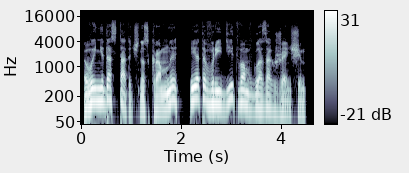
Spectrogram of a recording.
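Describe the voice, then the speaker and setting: A man reading an audiobook, voicing a refined, discreet musketeer who speaks in a measured, composed way. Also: medium pitch, expressive, darkish tone, dry recording, studio quality, close to an everyday voice.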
